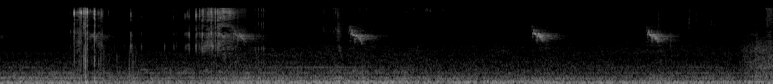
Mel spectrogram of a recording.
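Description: A bird calling with short single chirps that drop in pitch, one every second or two, over a steady low rumble. A brief sharp click sounds about a second in.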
